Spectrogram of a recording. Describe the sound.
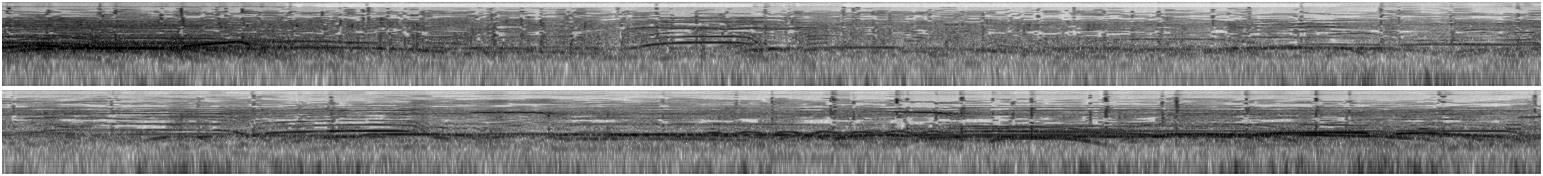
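Crowd cheering and applauding as a rock band is welcomed onstage at a radio-station concert, a dense, sustained roar with whoops and whistles that swells somewhat louder toward the end.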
